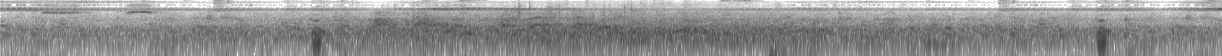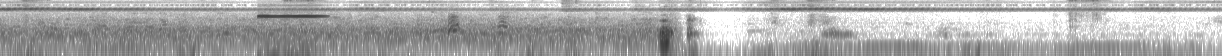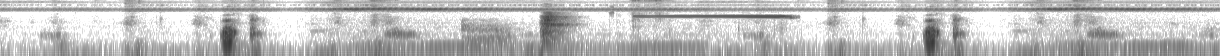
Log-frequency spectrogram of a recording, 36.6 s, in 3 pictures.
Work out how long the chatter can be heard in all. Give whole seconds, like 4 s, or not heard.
19 s.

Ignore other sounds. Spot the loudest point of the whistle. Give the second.
15 s.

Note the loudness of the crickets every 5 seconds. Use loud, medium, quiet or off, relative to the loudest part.
medium, quiet, loud, loud, loud, loud, loud, loud.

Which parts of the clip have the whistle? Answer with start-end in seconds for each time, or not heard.
0.4-1.6, 14.8-15.6, 30.8-32.5.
